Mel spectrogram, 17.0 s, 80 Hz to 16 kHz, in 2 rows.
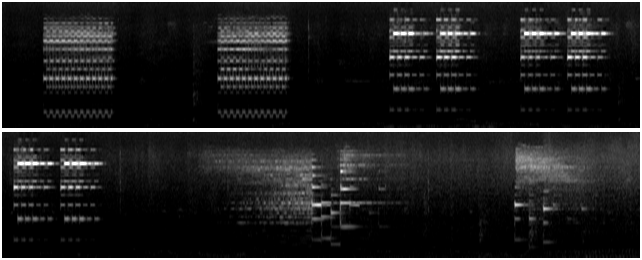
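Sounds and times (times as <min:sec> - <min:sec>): fast trilling phone ring: 0:00.6 - 0:01.6, 0:02.9 - 0:03.9, 0:05.2 - 0:09.9
paired short phone beeps: 0:05.2 - 0:09.9.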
